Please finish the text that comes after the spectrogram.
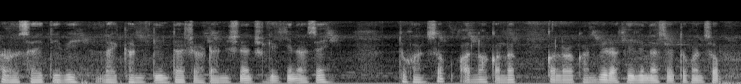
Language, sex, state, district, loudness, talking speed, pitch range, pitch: Nagamese, male, Nagaland, Dimapur, -20 LUFS, 210 wpm, 95-105 Hz, 105 Hz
